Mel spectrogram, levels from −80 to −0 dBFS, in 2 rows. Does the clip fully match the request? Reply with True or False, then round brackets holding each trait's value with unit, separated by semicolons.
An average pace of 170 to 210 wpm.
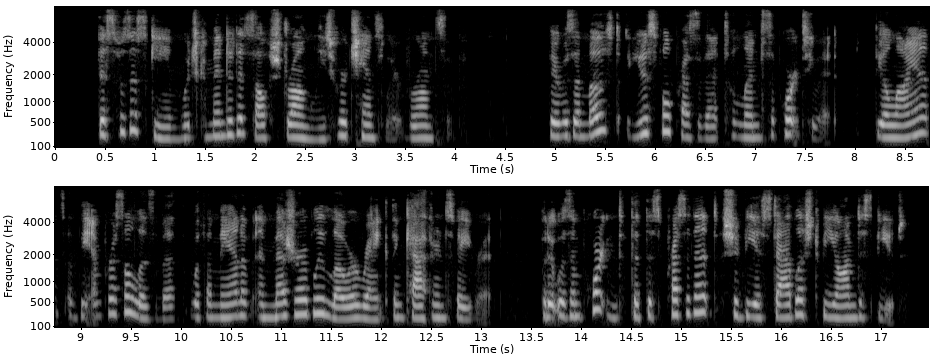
True (175 wpm)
